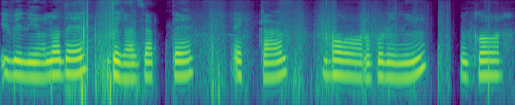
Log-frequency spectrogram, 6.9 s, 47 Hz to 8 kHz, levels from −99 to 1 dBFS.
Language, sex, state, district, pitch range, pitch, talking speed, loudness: Chakma, female, Tripura, Dhalai, 190-210 Hz, 200 Hz, 60 wpm, -17 LUFS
